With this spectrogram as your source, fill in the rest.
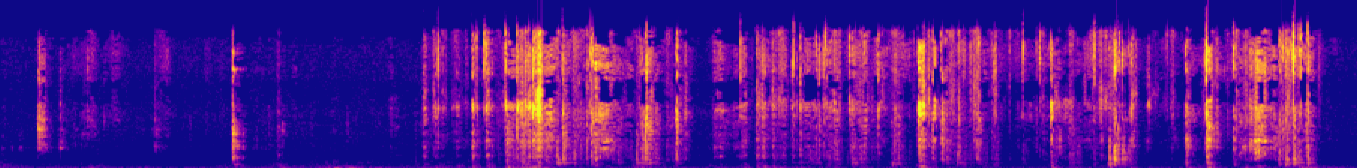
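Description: A solid orange Fa soap bar is held in the hand and carved with a box-cutter blade into shavings. Quiet, bright, crisp scraping and crackling strokes come sparsely at first, then grow denser and louder from about three seconds on, each cut ending almost instantly with no ring.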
